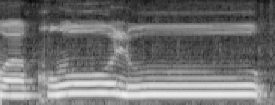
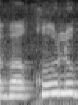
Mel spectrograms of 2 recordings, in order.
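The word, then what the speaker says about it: وَقُولُوا: لیتے ہیں، جیسے کہ وقولو پڑھ لیتے ہیں یا وقولو پڑھ لیتے ہیں۔ تو ہم نے کیا پڑھنا ہے؟ وقولو، دونوں واو مدہ ادا کرنے ہیں۔ حطوۃ نغفر لکم، توا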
